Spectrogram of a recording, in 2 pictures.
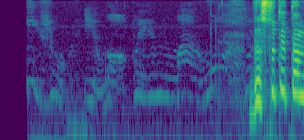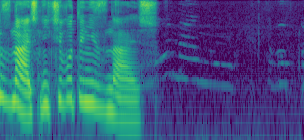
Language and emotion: Russian, angry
